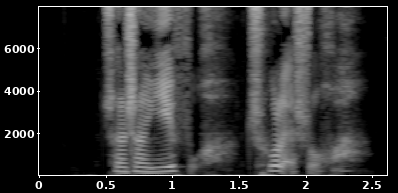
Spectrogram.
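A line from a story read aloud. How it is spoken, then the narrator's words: Cold husband. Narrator (Chinese): 老公冷冷的说着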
